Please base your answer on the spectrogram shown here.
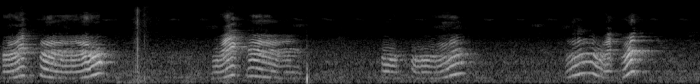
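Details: Talking Indian ringneck parakeet mimicking words, including "mummy" and a request for roti; four distinct speech-like phrases with sweeping, rising and falling tones, separated by short pauses, with faint clicks in a small indoor space.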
